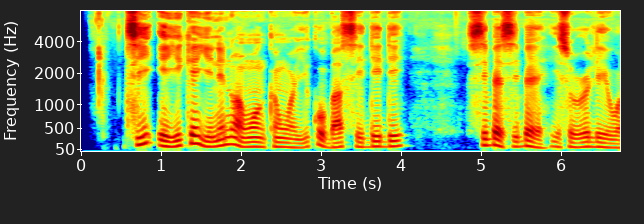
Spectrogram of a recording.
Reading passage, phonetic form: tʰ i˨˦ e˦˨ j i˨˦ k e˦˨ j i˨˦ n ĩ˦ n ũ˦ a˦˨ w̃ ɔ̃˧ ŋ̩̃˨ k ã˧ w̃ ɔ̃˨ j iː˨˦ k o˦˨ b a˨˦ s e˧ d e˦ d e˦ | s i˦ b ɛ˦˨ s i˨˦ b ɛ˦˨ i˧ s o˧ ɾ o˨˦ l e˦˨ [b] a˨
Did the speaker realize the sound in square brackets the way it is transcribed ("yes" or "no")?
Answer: no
